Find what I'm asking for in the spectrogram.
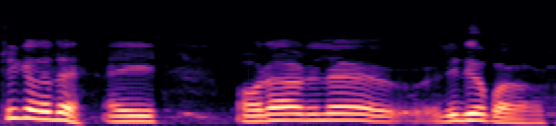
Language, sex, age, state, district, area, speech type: Assamese, male, 45-60, Assam, Sivasagar, rural, spontaneous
